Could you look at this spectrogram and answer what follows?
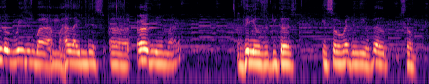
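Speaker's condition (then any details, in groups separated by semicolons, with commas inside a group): Cerebral palsy, spastic diplegia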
